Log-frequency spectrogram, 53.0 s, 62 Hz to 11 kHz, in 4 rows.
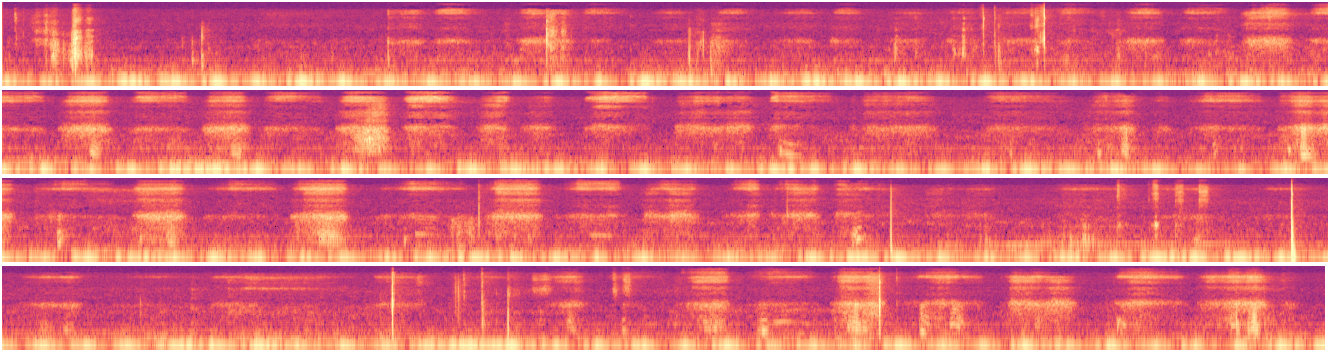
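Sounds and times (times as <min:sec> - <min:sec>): steady low hum: 0:00.0 - 0:53.0
child snoring: 0:25.3 - 0:28.4, 0:46.6 - 0:52.6.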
